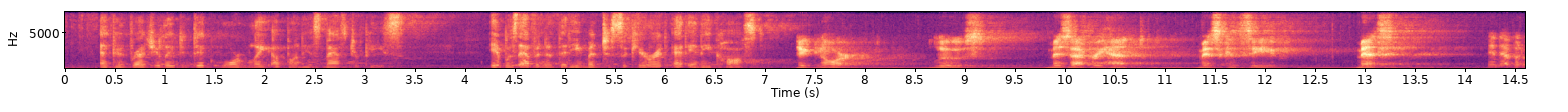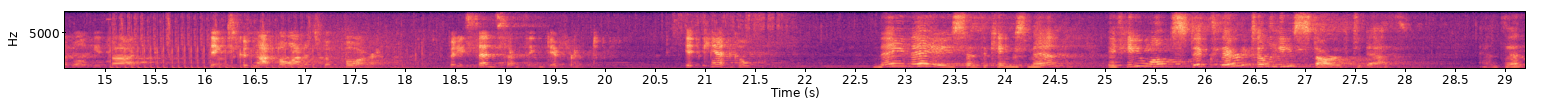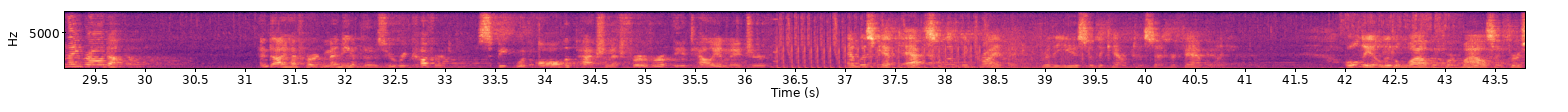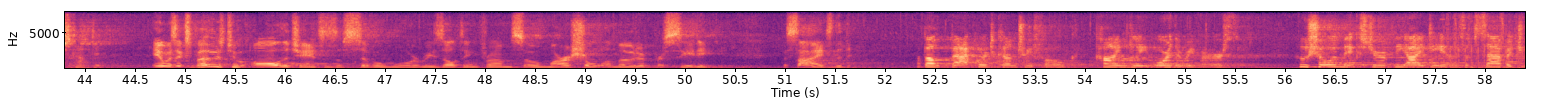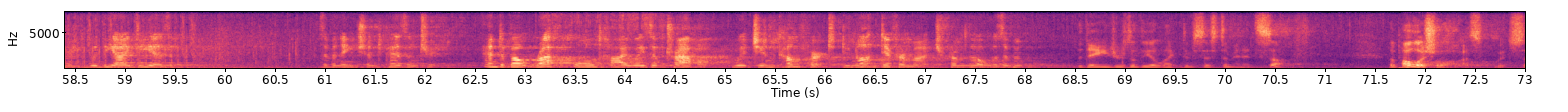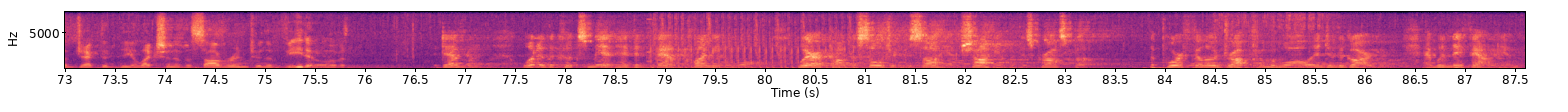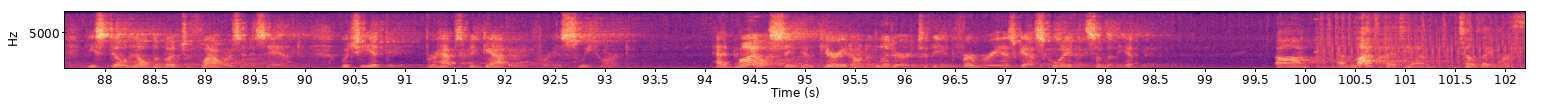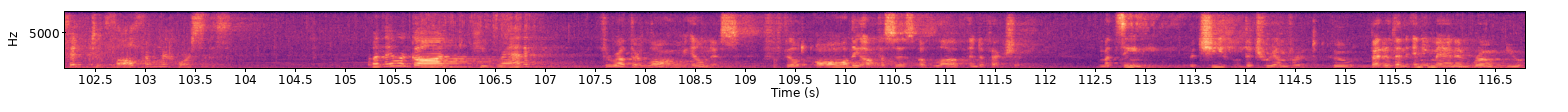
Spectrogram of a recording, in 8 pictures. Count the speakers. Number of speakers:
8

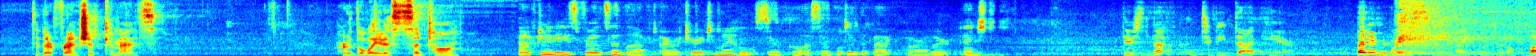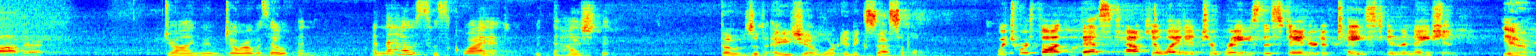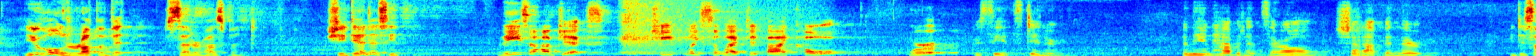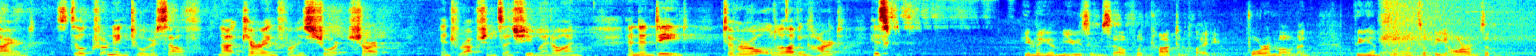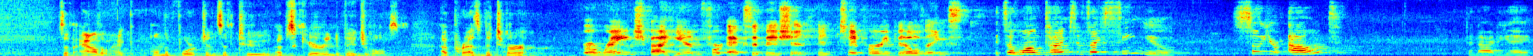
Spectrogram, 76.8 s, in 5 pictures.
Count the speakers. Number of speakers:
7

